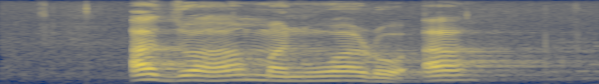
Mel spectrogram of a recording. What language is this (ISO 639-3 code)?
ven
